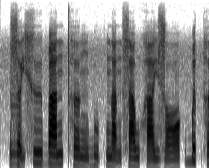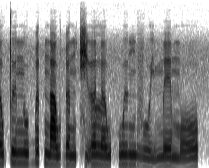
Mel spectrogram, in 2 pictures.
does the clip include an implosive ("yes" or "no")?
yes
